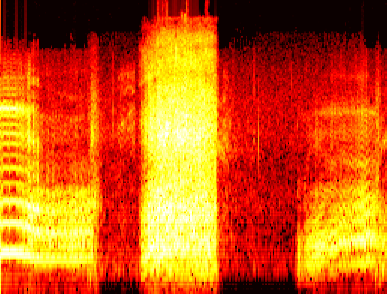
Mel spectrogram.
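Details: Cat making a low growling yowl, then an abrupt loud hiss, then another drawn-out growly moan.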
